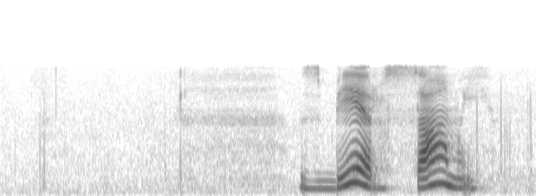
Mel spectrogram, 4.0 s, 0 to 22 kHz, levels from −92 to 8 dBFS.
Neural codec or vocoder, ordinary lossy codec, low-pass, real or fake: none; none; 5.4 kHz; real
